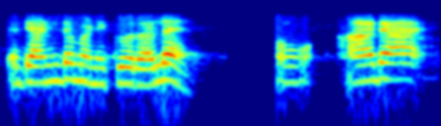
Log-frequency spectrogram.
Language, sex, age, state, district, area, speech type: Malayalam, female, 30-45, Kerala, Idukki, rural, conversation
